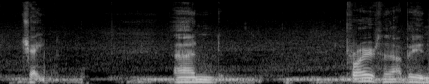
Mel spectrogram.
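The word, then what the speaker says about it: Cheyne: on Chain Beach, um, Chain is actually spelled C H E Y E N, sorry, C H E Y N E, uh, but pronounced Chain.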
